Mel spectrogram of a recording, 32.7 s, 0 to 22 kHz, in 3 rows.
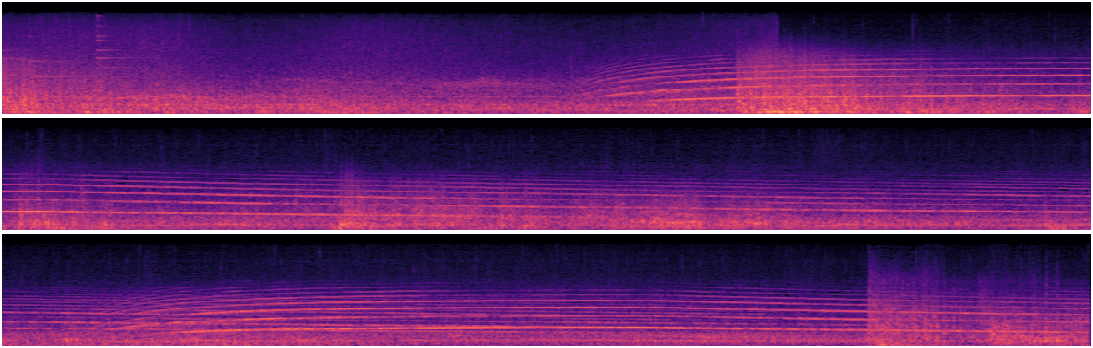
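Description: Thunderstorm sound effect: steady rain with rolls of thunder, one right at the start and others about 8 and 14 seconds in. A siren winds up in pitch about six seconds in, slowly falls, and winds up again a little after twenty seconds.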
